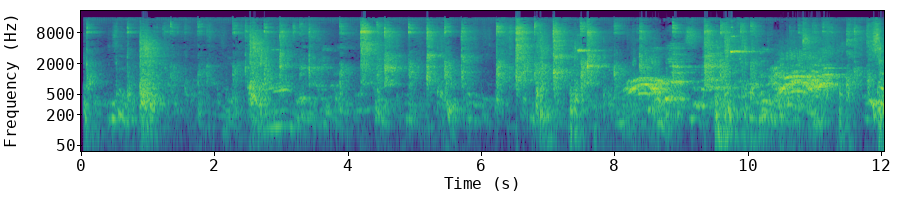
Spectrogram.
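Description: A table tennis ball clicks rapidly back and forth off paddles and a table.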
